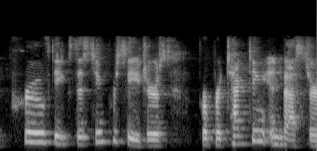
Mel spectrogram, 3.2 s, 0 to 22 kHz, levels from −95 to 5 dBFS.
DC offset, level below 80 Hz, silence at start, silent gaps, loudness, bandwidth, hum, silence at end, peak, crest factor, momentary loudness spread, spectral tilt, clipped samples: under 0.1%; -90 dBFS; 0.15 s; none; -25 LUFS; 8.4 kHz; none; 0 s; -6 dBFS; 20 dB; 6 LU; -1.5 dB/octave; under 0.1%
